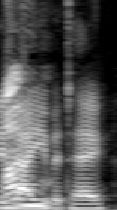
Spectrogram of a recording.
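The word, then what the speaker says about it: naïveté: That's naivety or I mean, some people say naivete.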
